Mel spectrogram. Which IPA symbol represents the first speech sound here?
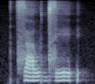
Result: t͡s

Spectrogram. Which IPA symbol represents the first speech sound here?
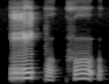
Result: r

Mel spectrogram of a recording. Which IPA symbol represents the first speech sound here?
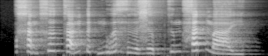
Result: x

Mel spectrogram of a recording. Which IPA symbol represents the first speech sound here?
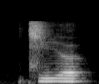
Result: t͡ɕ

